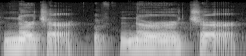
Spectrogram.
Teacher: T here doesn't have that typical T sound as in my name. It has a different sound. It has a ch sound as in check.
